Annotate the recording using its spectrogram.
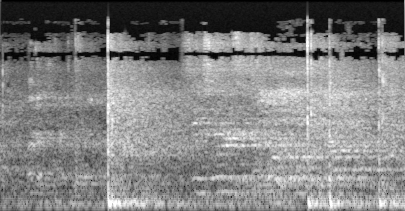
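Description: Basketball bouncing on a hardwood gym floor: a thud about a second in and three more in quick succession near the end, in an echoing hall with players' voices behind.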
